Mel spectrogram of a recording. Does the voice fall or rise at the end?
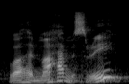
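rise. The voice rises at the end. It asks a question. "a pitch rise ... as a question form"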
